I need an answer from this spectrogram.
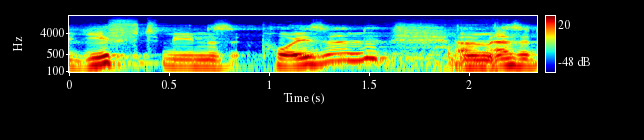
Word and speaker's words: gift: um called gift which if you were to pronounce this word gift in Swedish which by the way is the language that I grew up speaking at home with my mother and still speak with her so yft means poison um as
